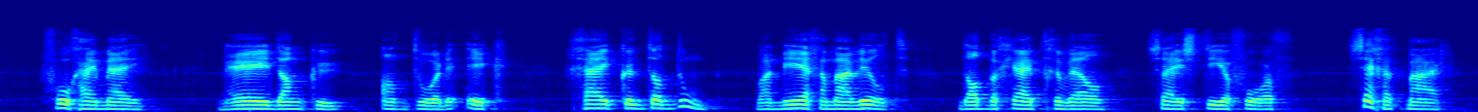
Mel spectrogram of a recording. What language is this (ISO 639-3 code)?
nld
